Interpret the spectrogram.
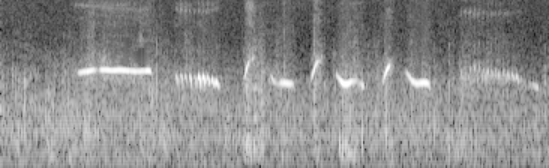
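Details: White-crowned Sparrow singing the local dialect on a crisp morning in Golden Gate Park, San Francisco: a clear whistled opening note, quick paired notes slurring up and down, then a buzzy vibrato ending instead of a trill.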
